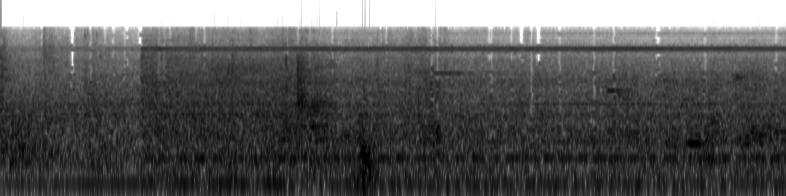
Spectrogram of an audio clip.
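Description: A train hums along the tracks.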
